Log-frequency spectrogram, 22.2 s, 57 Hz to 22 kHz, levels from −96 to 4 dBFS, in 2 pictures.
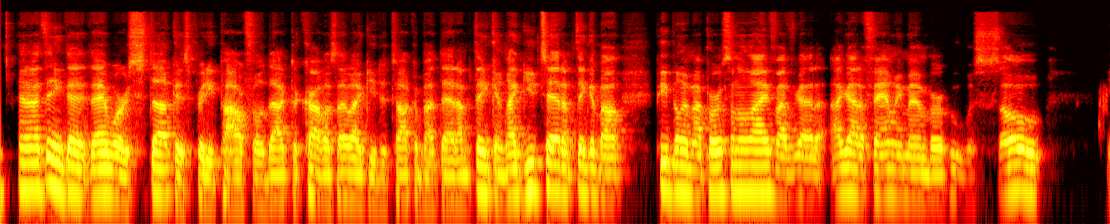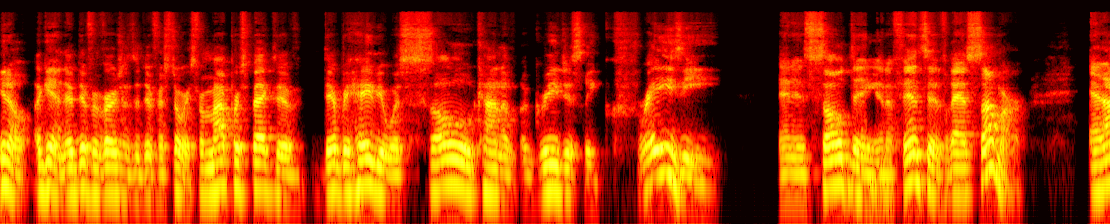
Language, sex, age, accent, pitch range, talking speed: English, male, 40-59, American, 120-150 Hz, 185 wpm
